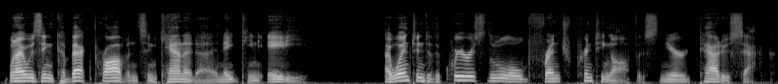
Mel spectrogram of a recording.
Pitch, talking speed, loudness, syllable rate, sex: 110 Hz, 175 wpm, -22 LUFS, 5.7 syllables/s, male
